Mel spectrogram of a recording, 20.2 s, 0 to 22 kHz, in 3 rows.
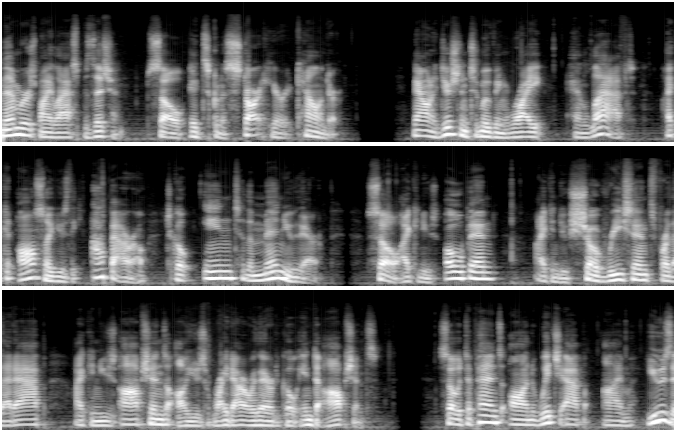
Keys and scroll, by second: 4.6 Right, 5.1 Left, 5.7 Right, 7.6 Up, 10.5 Up, 11.6 Up, 12.6 Up, 13.3 Up, 15.3 Right, 17.1 Down, 17.6 Down, 19.2 Left, 19.5 Down.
